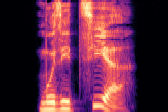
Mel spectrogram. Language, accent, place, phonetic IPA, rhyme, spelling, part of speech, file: German, Germany, Berlin, [muziˈt͡siːɐ̯], -iːɐ̯, musizier, verb, De-musizier.ogg
- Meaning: 1. singular imperative of musizieren 2. first-person singular present of musizieren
